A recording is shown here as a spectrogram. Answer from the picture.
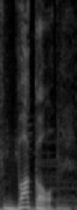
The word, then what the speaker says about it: buccal: Thursday tidbit, B-U-C-C-A-L, which you talked about in Randos, is pronounced like buckle because the ancient Romans had their helmet straps fastened at the cheek.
